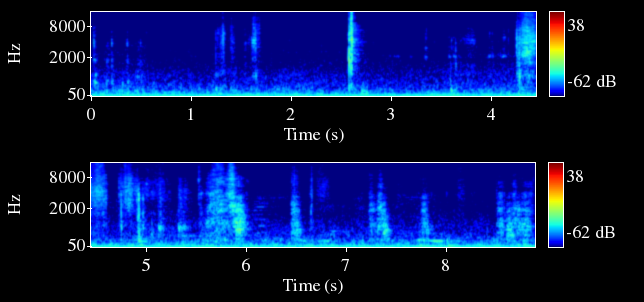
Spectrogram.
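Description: Faint handling of a pen over paper: a sharp click about two and a half seconds in, soft rustling as the pen is picked up, then short scratchy strokes of a pen writing on paper near the end.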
